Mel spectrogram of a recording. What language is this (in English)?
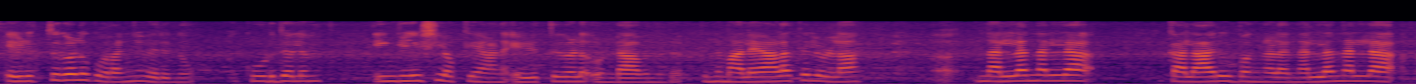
Malayalam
